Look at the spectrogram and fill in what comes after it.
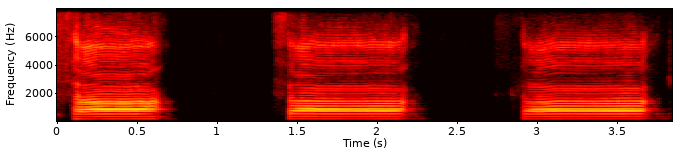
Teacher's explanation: জিহ্বার আগা সামনের উপরে দুই দাঁতের আগার সাথে লাগিয়ে এক আলিফটা নিয়ে নরম করে উচ্চারণ হবে হালকা বাতাস বের করে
